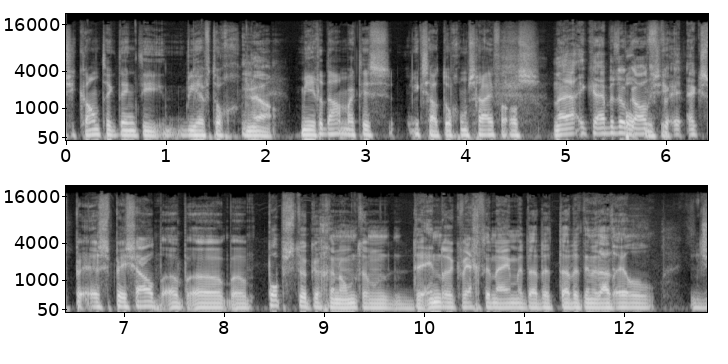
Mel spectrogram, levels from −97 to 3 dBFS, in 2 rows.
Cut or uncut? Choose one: cut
